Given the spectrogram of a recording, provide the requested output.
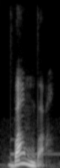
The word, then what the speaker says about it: Wamba: caso son las palabras de origen visigodo o alemán el sonido será como una ve por ejemplo bamba o volframio x existen tres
